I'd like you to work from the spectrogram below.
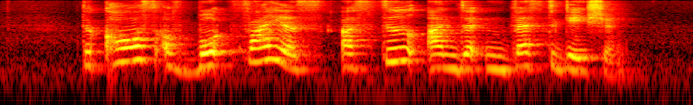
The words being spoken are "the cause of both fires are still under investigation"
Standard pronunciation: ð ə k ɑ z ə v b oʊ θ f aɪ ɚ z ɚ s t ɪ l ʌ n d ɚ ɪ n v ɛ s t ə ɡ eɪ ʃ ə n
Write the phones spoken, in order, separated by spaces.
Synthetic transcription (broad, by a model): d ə k ɑ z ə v b oʊ t f aɪ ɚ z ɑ s t ɪ l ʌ n d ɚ ɪ n v ɛ s t ə ɡ eɪ ʃ ə n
